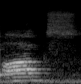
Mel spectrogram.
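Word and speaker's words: ox: তাহলে ও উচ্চারণটা হচ্ছে কি? অক্স। ওটা কি হচ্ছে? অ হচ্ছে। দেখো ওটা কি হচ্ছে? অ হচ্ছে। তাহলে কি বসাবো? অ্যান বসাবো, কারণ এখানে ভাওয়েলের উচ্চারণটা ও, পুরো শব্দটা উচ্চারণ করো অক্স, তাহলে ও হলো অ, তার জন্য অ্যান।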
